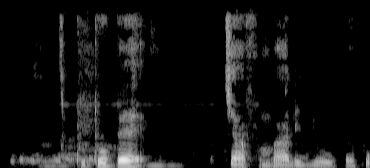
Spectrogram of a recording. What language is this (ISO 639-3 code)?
swa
